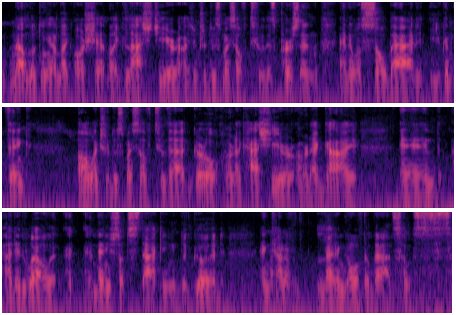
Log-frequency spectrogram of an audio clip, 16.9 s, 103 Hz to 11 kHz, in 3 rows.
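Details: Stuttering in a 37-year-old man who has stuttered since age five and was basically non-verbal as a child; he says he sounds choppier here because he is nervous recording on his phone.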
